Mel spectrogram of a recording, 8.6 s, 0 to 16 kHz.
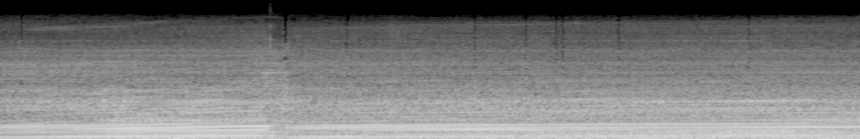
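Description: F.B Mondial Pagani 300 motorcycle engine pulling hard, its pitch rising for nearly three seconds, then dropping abruptly as it shifts up a gear, and running on under steady throttle with the pitch slowly climbing again.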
